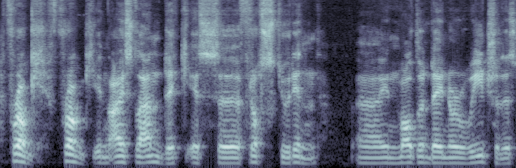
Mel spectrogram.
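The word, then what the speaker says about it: Froskurinn: But since Hypergiver 2 got us started on Froskurin, that's, by the way, how you pronounce it. Because for some reason, this woman decided that she wanted to learn Icelandic. And she calls herself Froskurin, which is Icelandic for frog.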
